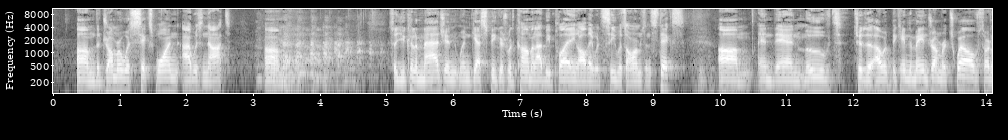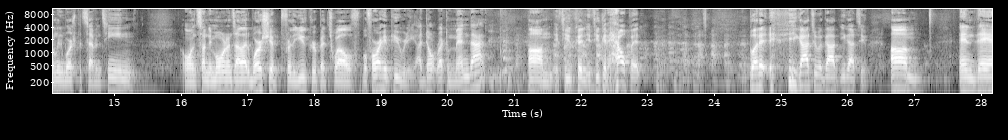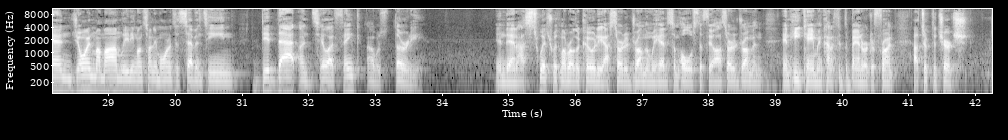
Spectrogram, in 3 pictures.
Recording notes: Every February, pastors and leaders from around the country gather together at our leadership conference for dynamic teaching, powerful worship, impartation, ministry, and covenant relationships. One of the recordings from our 2023 Leadership Conference.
